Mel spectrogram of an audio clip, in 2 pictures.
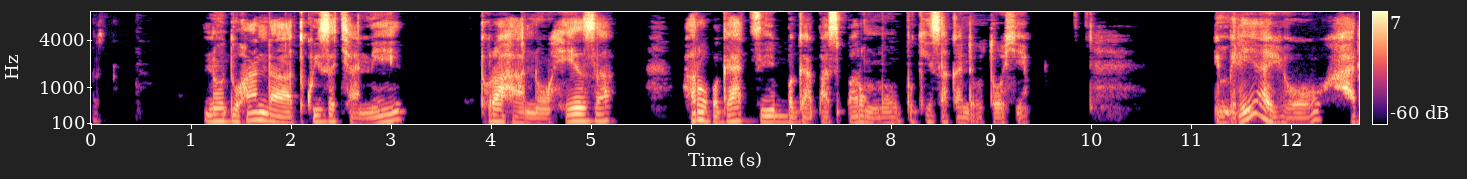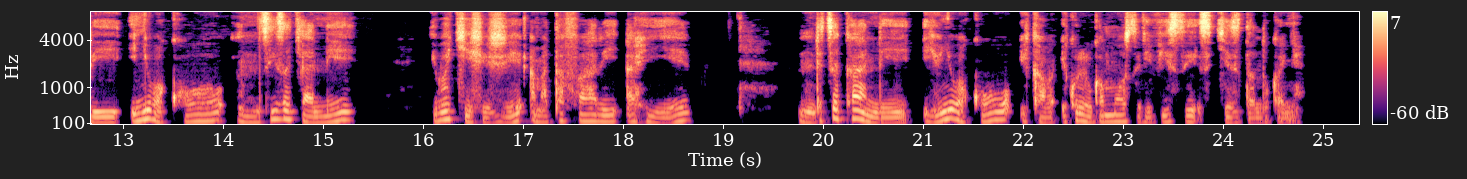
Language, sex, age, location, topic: Kinyarwanda, male, 18-24, Huye, health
